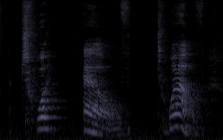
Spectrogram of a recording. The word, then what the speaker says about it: twelve: and two little ones twelve we can sound the first part out and we have a silent e at the end twelve we need a special e at the very end well done okay after 12 comes 13.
